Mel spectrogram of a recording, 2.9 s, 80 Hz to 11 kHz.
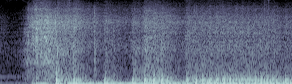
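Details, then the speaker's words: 2007 Harley-Davidson Sportster 1200 fuel-injected: lumpy loping idle with missing beats, only one cylinder running; stethoscope shows front injector not clicking. "definitely one cylinder only running and it is fun to try and hold the stethoscope and the camera on an exciting but uh the end result is the front injector don't work"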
